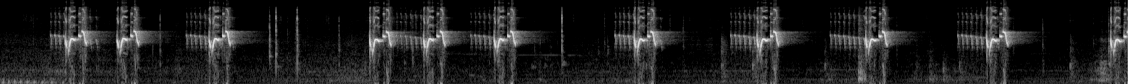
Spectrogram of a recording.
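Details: Red-headed prinia singing a steady series of short, sharp, buzzy chirps, often paired, repeated roughly every second over a quiet background.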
